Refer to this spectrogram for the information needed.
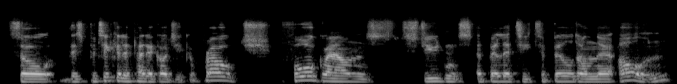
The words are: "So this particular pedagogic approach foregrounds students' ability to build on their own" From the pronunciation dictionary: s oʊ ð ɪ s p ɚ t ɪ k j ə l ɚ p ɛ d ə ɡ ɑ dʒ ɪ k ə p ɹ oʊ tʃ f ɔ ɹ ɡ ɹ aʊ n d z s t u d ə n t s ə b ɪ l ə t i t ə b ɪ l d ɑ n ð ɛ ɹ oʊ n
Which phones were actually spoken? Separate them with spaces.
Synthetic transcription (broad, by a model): s oʊ ð ɪ s p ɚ t ɪ k j l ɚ p ɛ d ə ɡ ɑ dʒ ɪ k ə p ɹ oʊ tʃ f ɔ ɡ ɹ aʊ n d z s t u d n t s ə b ɪ l ə t i t ə b ɪ l d n ð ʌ ɹ oʊ n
